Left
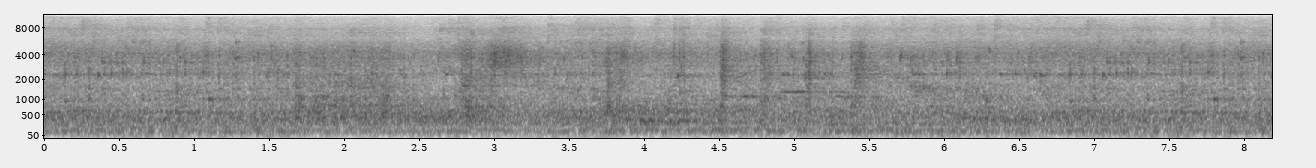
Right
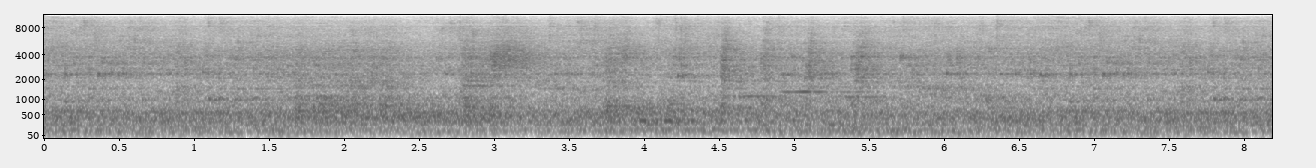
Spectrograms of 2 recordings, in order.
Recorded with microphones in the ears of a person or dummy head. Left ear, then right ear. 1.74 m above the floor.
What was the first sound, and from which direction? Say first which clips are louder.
Running water: left 5 dB; 30° left (ahead or behind).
